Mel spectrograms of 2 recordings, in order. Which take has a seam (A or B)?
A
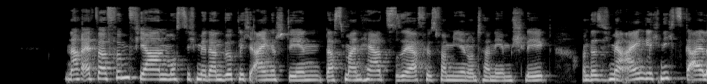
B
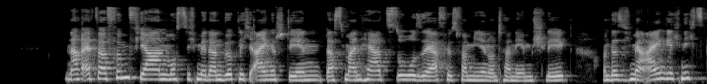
A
